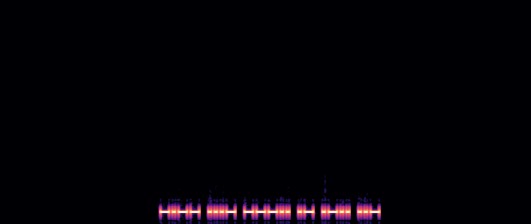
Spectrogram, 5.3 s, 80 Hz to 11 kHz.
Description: Morse code, heard as a keyed tone, about 40 wpm, 700 Hz. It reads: YV8ALU
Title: DXCC-100 Call Signs - 6 Characters - 40wpm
